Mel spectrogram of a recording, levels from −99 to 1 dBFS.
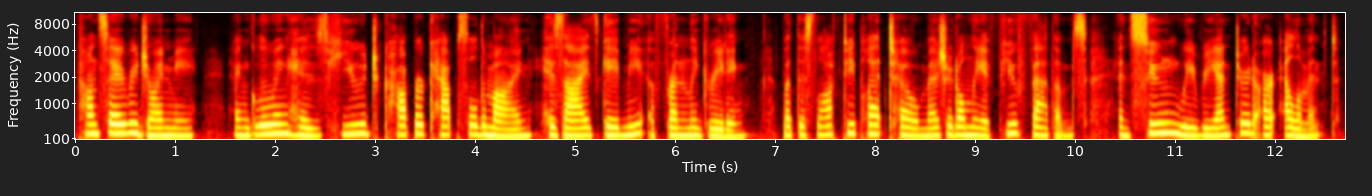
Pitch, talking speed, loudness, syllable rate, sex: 205 Hz, 155 wpm, -16 LUFS, 4.5 syllables/s, female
